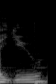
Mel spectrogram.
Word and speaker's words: Ü: Technically, it's pronounced u, but definitely feel free to say you.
